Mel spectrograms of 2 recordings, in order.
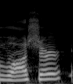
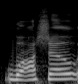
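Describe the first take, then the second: First: The word ends with an 'er' sound. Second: The word ends with an 'oh' sound. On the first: "instead of washer" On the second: "he says O instead of E R"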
